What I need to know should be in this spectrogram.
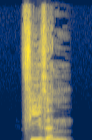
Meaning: inflection of fies: 1. strong genitive masculine/neuter singular 2. weak/mixed genitive/dative all-gender singular 3. strong/weak/mixed accusative masculine singular 4. strong dative plural
- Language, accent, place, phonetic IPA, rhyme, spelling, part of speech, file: German, Germany, Berlin, [ˈfiːzn̩], -iːzn̩, fiesen, adjective, De-fiesen.ogg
